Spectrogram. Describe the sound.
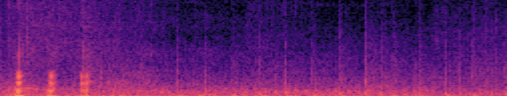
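Gunfire from the hip in a shooter video game: three quick, loud shots at the start, followed by a rumbling, booming background.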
